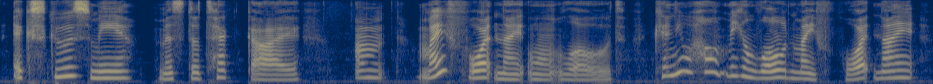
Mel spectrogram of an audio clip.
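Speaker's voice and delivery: put-on dumb-sounding, naive, clueless voice. Acting out asking a tech guy for help: imitating own idiotic-sounding request. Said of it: "I'm gonna sound like a goddamn idiot".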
